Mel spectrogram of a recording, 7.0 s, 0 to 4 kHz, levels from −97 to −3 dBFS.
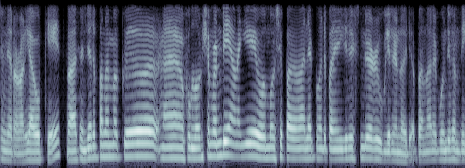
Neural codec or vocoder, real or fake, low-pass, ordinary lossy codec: codec, 16 kHz, 1 kbps, X-Codec, HuBERT features, trained on balanced general audio; fake; 3.6 kHz; none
